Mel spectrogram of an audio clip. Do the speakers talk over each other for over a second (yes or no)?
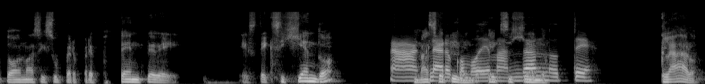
yes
